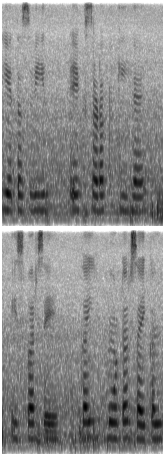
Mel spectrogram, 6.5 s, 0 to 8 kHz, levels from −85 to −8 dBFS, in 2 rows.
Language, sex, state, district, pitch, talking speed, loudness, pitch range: Hindi, female, Haryana, Jhajjar, 210 Hz, 110 wpm, -18 LUFS, 200-215 Hz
